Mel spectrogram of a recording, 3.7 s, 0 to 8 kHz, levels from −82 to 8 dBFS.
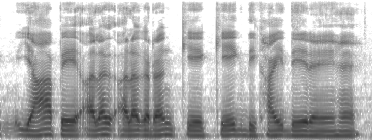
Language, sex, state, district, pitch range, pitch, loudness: Hindi, male, Gujarat, Valsad, 100-110 Hz, 105 Hz, -15 LUFS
